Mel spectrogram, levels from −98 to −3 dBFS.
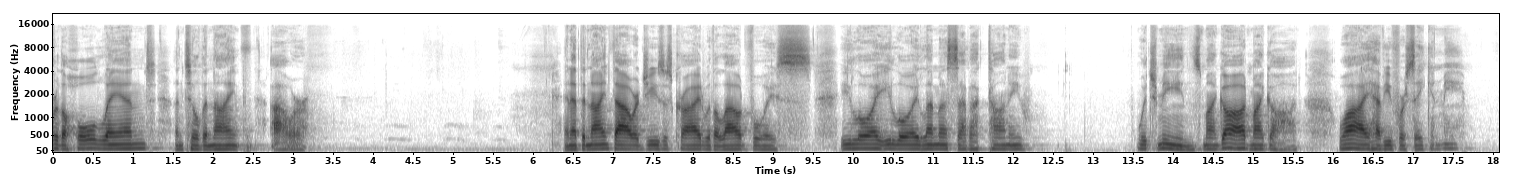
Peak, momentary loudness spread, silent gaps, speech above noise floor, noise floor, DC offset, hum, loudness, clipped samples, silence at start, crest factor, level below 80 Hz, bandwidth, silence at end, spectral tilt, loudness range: -6 dBFS; 17 LU; none; 45 dB; -72 dBFS; under 0.1%; none; -27 LUFS; under 0.1%; 0 s; 22 dB; -66 dBFS; 16 kHz; 0.5 s; -5.5 dB/octave; 8 LU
